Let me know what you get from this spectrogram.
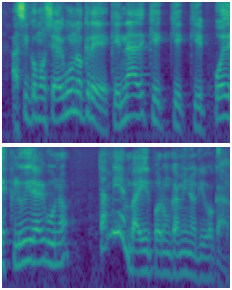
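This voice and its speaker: Fairly high-pitched, a man talks at a fairly quick pace with lively intonation. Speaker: politician. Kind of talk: interview. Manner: halting.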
